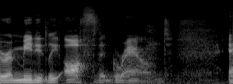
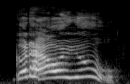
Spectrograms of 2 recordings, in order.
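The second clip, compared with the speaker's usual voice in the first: put-on very shrill, very loud, high elderly man voice; 10 dB louder than usual. Voicing an old man who greets the four players: old man voice. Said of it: "you hear an old man".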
